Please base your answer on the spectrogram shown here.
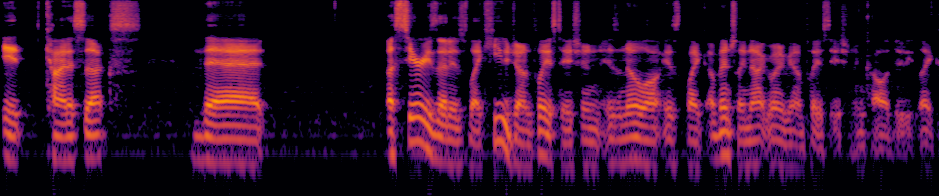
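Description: A man's voice: low-pitched, animated, moderate pace, fairly bright tone. A man co-hosting a gaming news show, chatting informally and acting out mock quotes as he comments. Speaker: gaming news podcast co-host.

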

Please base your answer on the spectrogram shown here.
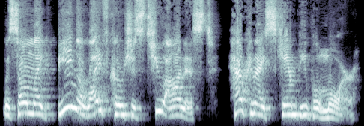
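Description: A Russian-born comedian guest on a podcast, rambling through explanations and delivering jokes deadpan in casual banter. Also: male voice, high voice, unhurried.

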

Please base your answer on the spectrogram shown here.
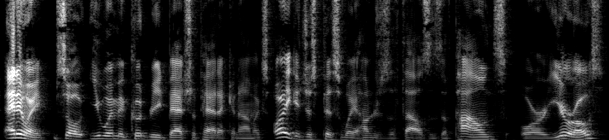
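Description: A man's voice: mid-range voice, expressive, brisk, a bit bright. A man hosting a solo podcast, ranting sardonically and with plenty of profanity while he plugs books. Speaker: podcast host.

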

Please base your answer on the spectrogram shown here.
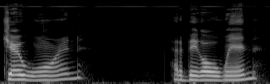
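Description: A woman's voice: mid-range voice, a little slow, vocal fry, darkish tone, clean tone, no room sound. A woman co-hosting a podcast with a stuffy nose from a cold, teasing and blunt in casual chat. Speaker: podcast co-host.

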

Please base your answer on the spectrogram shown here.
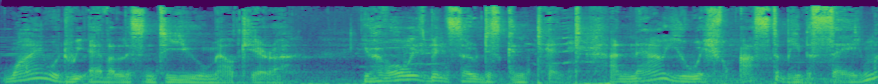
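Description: Deep, proud, skeptical fallen angel played by a man. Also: wildly swooping pitch, creaky, faint music behind, exaggerated voice. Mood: skeptical, scornful. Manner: measured, questioning, formal. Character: proud, skeptical male fallen angel, weighing his allegiance. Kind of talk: fantasy audio drama acting.

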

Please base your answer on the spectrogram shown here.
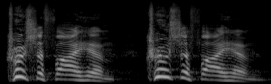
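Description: A man playing an angry, clamoring mob of accusers in a scripture reading, with loud, drawn-out cries, in an echoing hall. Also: fairly high pitch, clean tone. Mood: shouting. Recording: long reverberant hall echo.

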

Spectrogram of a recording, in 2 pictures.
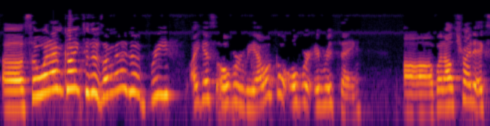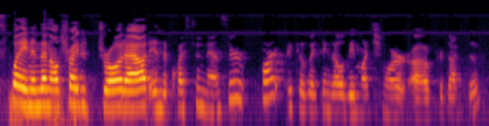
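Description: A middle-aged woman, giving a book talk in a lively, thinking-aloud way with laughing asides. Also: on the high side, fairly quick, lo-fi sound. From Turkey. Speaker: invited book talk speaker. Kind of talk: academic talk with anecdotes.

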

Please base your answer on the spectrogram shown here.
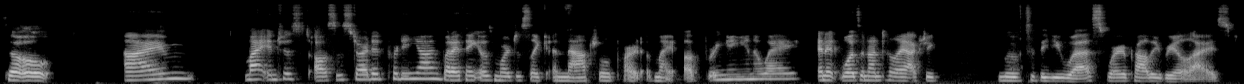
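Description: A woman, from Denmark, co-founder of a consultancy, answering interview questions in a relaxed way full of "like" fillers. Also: mid-range voice, normal speed, vocal fry, no room sound.

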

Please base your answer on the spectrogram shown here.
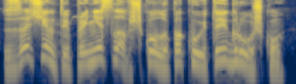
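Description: A man's voice: sits high, sing-song, normal speed, fairly bright tone, no room sound, exaggerated voice. A man voicing a cautious male mole, a school watchman in a children's storybook, who asks worried, hesitant questions. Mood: doubtful. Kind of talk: storybook character voice.

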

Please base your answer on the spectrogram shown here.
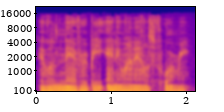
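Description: A woman reading a first-person novel as an audiobook narrator, in a measured, reflective, carefully articulated way. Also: extremely low pitch, level tone, creaky, a little mellow, husky, no echo.

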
